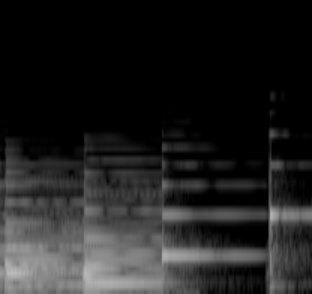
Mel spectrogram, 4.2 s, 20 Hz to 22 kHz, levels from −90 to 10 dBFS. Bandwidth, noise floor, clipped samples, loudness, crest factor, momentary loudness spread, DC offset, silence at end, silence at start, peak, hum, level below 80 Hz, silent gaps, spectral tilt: 3.6 kHz; -49 dBFS; under 0.1%; -27 LUFS; 16 dB; 19 LU; under 0.1%; 0 s; 0 s; -10 dBFS; none; -62 dBFS; none; -10.5 dB/octave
